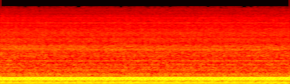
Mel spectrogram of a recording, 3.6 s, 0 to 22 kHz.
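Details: 2011 Mazda 3 2.0 L with hard-shifting automatic, running after DIY repair of the transmission control module circuit board: even steady idle with smooth low hum, no knocks or slips; engine and transmission sound healthy.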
